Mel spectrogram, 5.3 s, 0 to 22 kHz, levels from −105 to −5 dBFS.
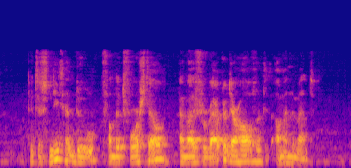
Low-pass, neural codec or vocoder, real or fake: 7.2 kHz; codec, 16 kHz, 8 kbps, FreqCodec, larger model; fake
